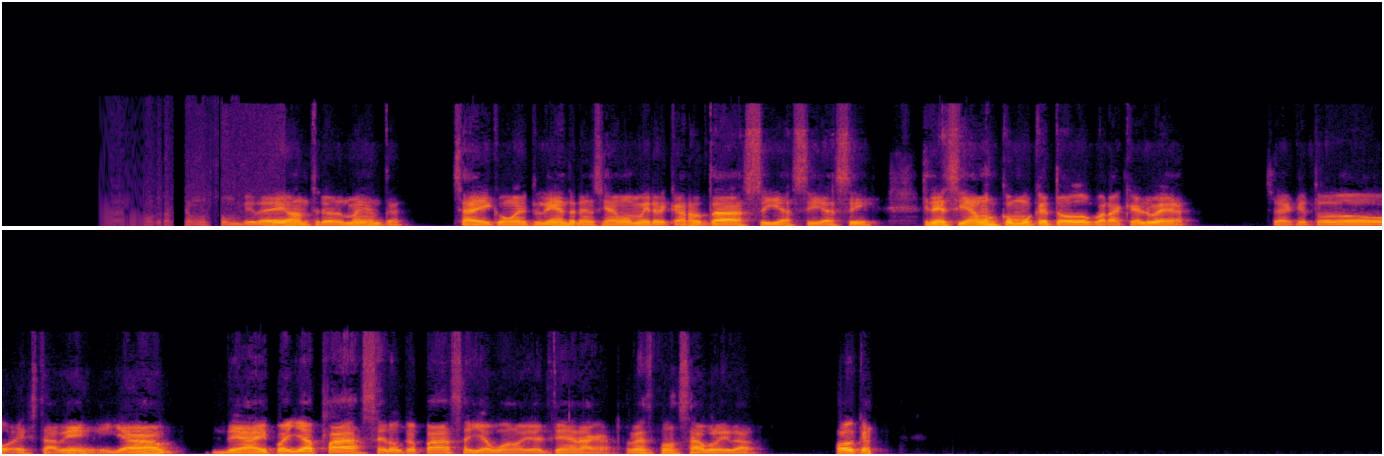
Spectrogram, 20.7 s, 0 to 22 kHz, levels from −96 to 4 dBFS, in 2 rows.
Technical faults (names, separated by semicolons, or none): truncation distortion on a fade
